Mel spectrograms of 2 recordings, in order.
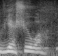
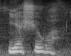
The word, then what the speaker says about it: Yeshua: Jesus is not the right pronunciation of Yeshua. But that's all I knew was his name, Jesus. But the real name is Yeshua or Joshua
